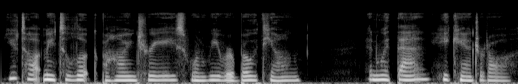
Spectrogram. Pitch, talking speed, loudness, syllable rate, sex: 195 Hz, 210 wpm, -16 LUFS, 5.0 syllables/s, female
